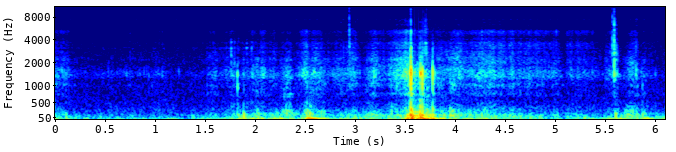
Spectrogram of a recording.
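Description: Scattered knocks and clicks on a fishing boat, with the loudest, a short cluster of thumps, about three and a half seconds in.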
